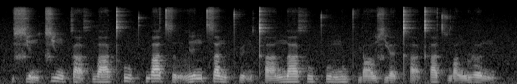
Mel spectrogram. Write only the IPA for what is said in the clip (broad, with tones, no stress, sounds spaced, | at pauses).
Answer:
ɕ ḭ˨˩ n t͡ɕ i˥˩ ŋ k ä̰˨˩ x w ä˧˥ kʰ u˥˩ pʰ w ä˥ t͡s ɹ̩˨˩ l i˥ n t͡s a˥˩ n pʰ y̰˨˩ n kʰ ä˧˥ n̪ ä˥ x u˥˧ pʰ u˥˧ n̪ u˥˩ pʰ j ɑ˧˥ ʊ̯ ɕ j ɛ˧˥ kʰ ä̰˨˩ kʰ ä˥˩ t͡s w ɑ˧˥ ŋ ɻ ə˥˩ n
